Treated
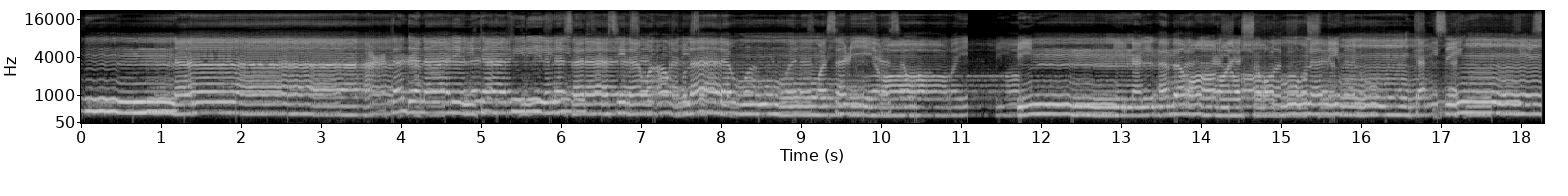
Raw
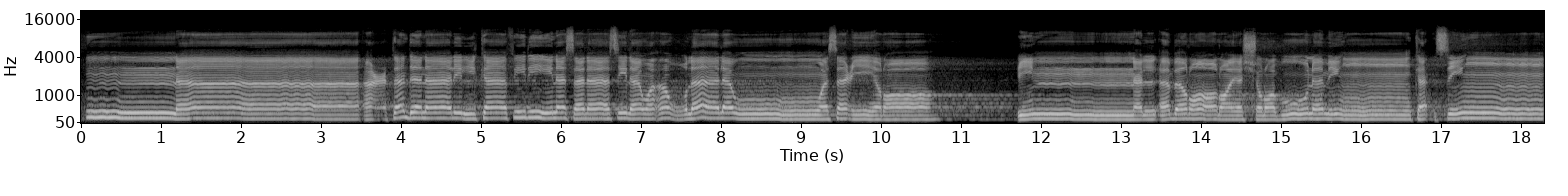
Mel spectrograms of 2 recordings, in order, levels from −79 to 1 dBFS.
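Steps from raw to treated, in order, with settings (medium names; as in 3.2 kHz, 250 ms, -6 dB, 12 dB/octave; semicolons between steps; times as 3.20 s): chunks repeated in reverse 653 ms, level -4.5 dB; reverse echo 266 ms -14.5 dB; pitch shift +12 st; trim +2.5 dB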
